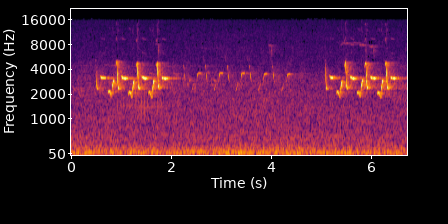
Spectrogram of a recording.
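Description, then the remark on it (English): A Carolina wren sings in a forest: two loud, piercing, ringing bursts of rapidly repeated rolling phrases, separated by a pause, over a soft background hiss with no one talking. “Maybe, you know, I'm hearing a Carolina wren just call consistently.”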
